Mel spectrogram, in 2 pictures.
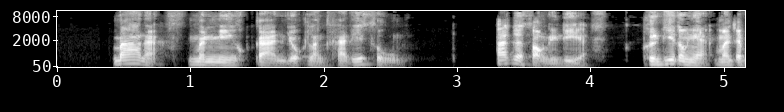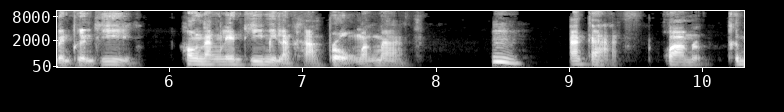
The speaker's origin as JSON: {"language": "Thai", "region": "Northern Thailand", "country": "Thailand", "said": "เพราะว่าเราก็คือมาจากภาคเหนือเนาะมันไม่ได้มีความชื้นประมาณนี้"}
